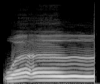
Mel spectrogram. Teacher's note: sembunyikan nun mati di sisi huruf ta, di sisi huruf yang dia bertemu tu lah, kan. Dia bertemu dengan ta, so kita sembunyikan di sisi huruf ta. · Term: ikhfa haqiqi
